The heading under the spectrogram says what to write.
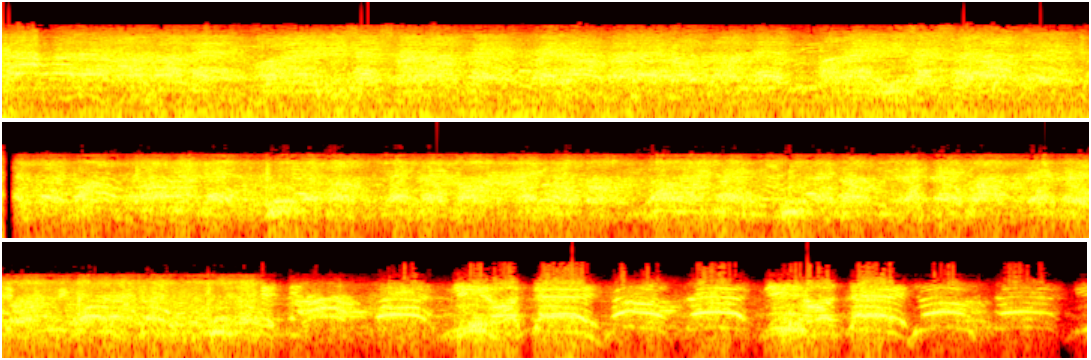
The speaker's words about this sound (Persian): اما همزمان با این راهپیمایی‌ها در بسیاری از دانشگاه‌های کشور دانشجویان مراسم اعتراضی را علیه دولت محمود احمدی نژاد برپا کردند و حتی بر ضد رهبر جمهوری اسلامی هم شعار دادند.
